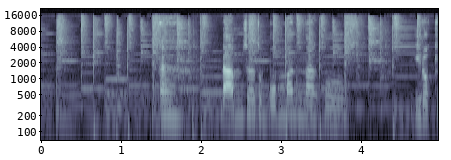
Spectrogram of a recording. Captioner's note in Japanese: 溜息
